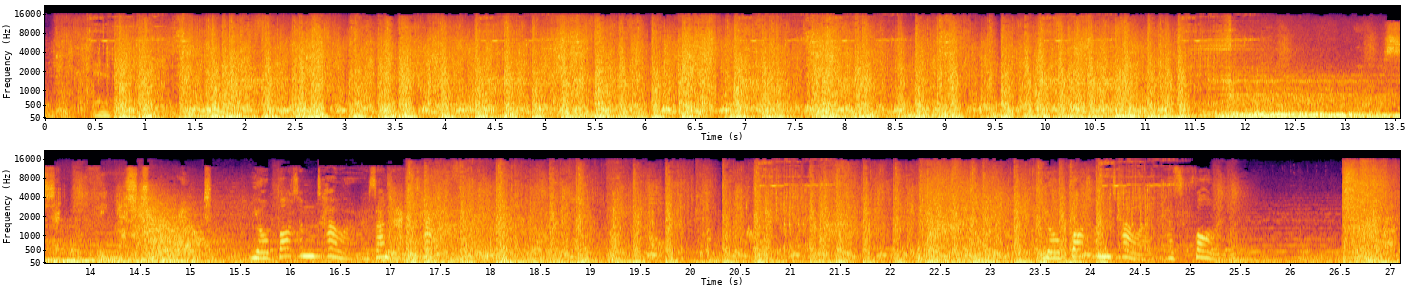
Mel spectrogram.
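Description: Game spell effects and weapon hits clash and crackle in a fight.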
